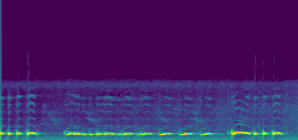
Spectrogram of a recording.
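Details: Lure recording of a local zebra dove for setting other zebra doves singing: a few quick coos, then a long, continuous, wavering stream of throaty cooing notes, closing with a loud phrase of rising hooked notes.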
